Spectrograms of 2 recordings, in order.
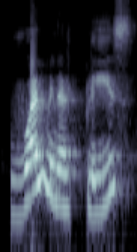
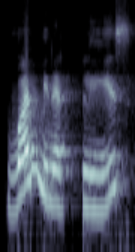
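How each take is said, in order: First: Said in the usual way. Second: One minute please, said slowly word by word; slow model reading. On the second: Shown as a demonstration. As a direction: draw each word out for learners. (धीरे-धीरे, हर शब्द अलग बोलें) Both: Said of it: "इन सभी sentences को आपको बोलने की practice करनी है".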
